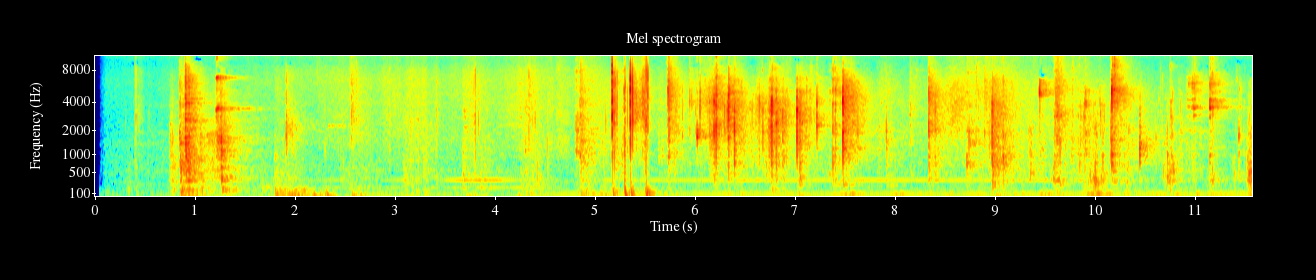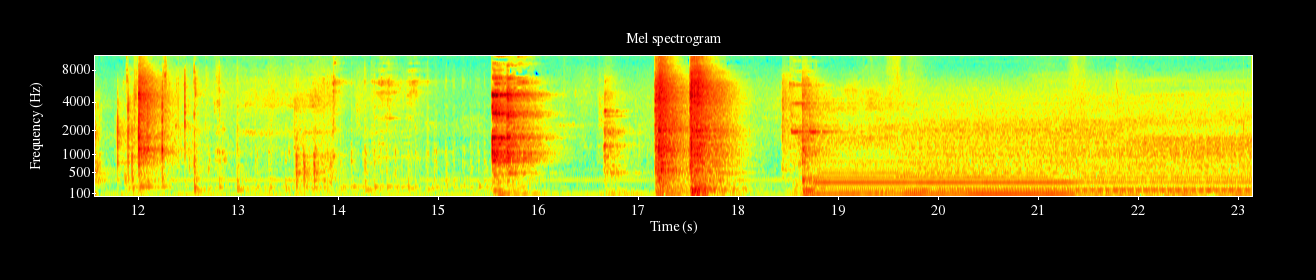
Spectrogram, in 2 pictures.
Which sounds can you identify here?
door, footsteps, cutlery and dishes, microwave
